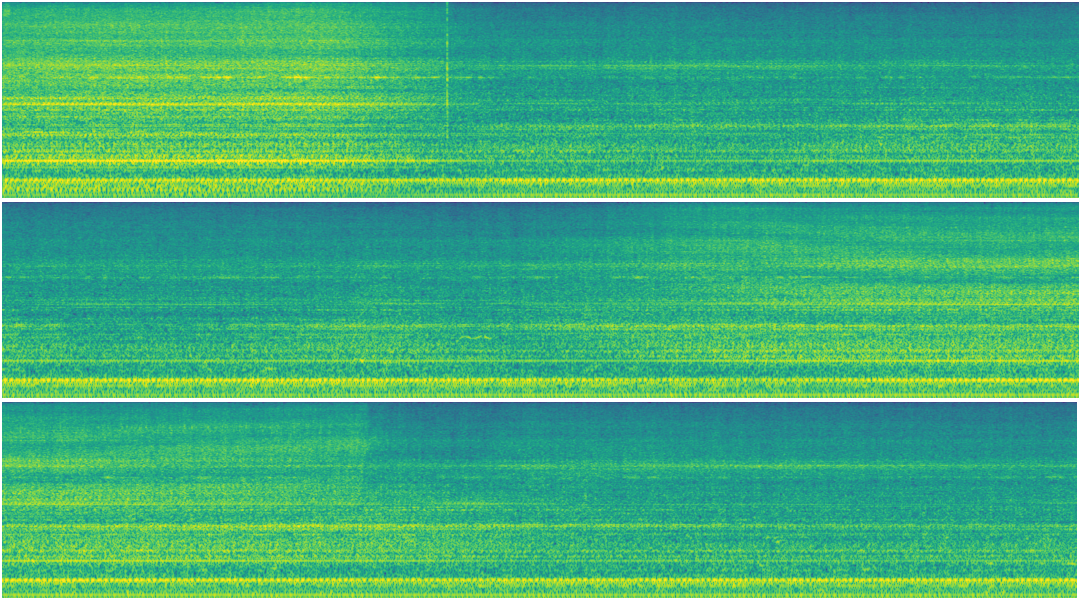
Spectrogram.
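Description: Construction machinery engine running steadily at a constant speed, an even drone that holds the same pitch.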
